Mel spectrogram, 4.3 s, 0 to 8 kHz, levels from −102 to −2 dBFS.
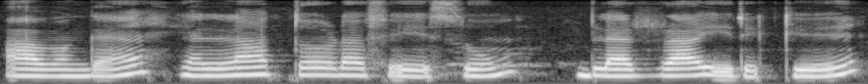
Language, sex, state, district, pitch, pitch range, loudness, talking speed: Tamil, female, Tamil Nadu, Nilgiris, 210 Hz, 200-230 Hz, -15 LUFS, 70 wpm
